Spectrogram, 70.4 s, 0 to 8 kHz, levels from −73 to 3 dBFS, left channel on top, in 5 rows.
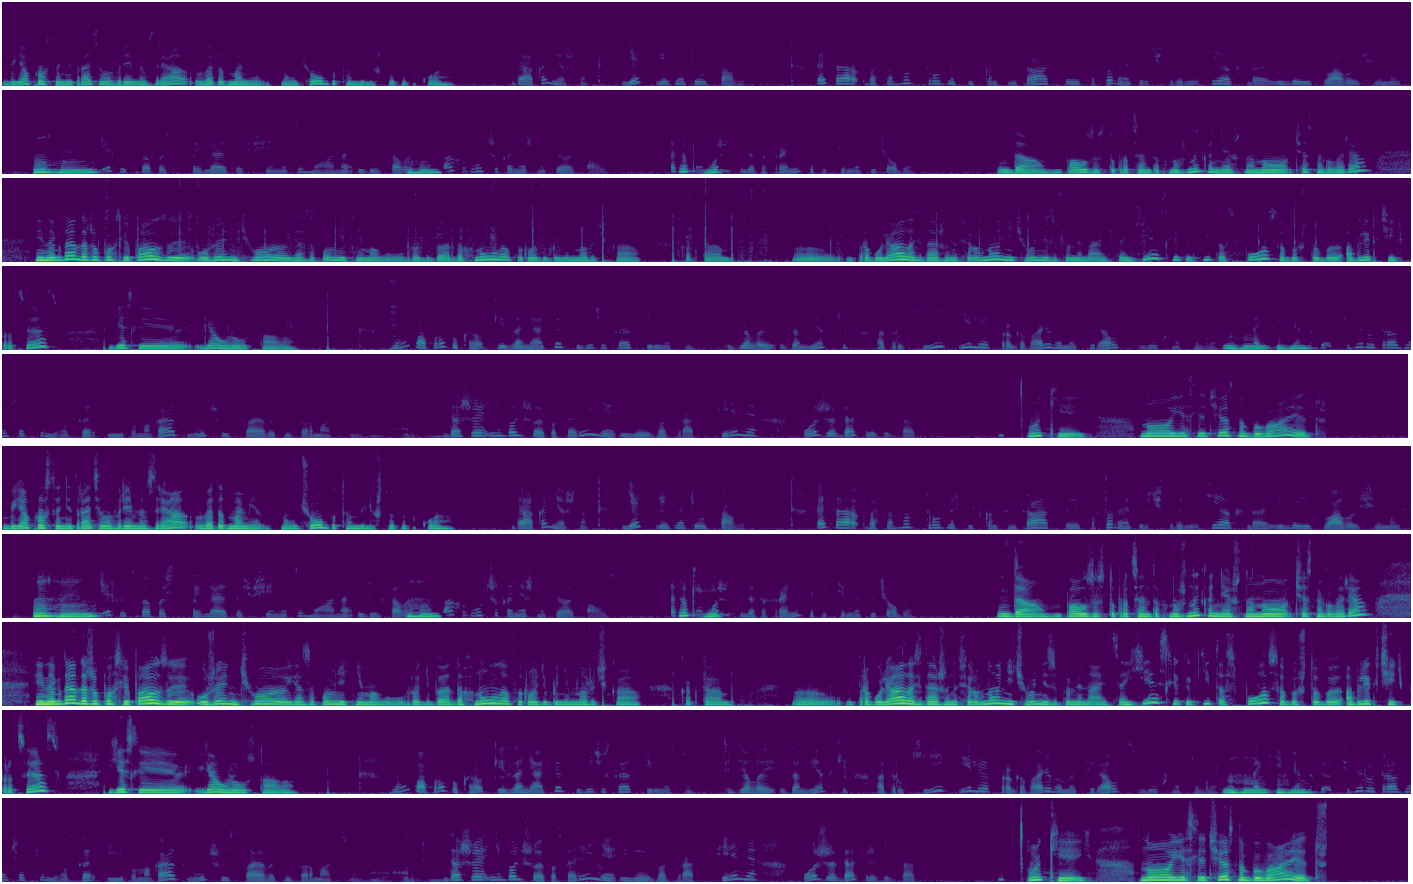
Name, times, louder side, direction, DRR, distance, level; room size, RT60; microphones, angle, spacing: voice 1, 0.0-3.9 4.3-4.5 14.4-15.1 18.1-18.5 20.9-21.3 24.0-34.6 35.2-35.5 36.1-45.2 54.5-55.4 66.6-69.6, right 6 dB, 55° right, 0.3 m, -24 dB
voice 2, 5.1-7.4 7.9-14.3 14.7-20.1 20.8-22.1 22.4-23.2 45.8-49.2 49.5-54.4 54.8-60.0 60.8-65.5, right 2 dB, 35° right, 2.2 m, -49 dB
Writing, 29.1-46.5, left 1 dB, 50° left, 2.8 m, -49 dB
open air
head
